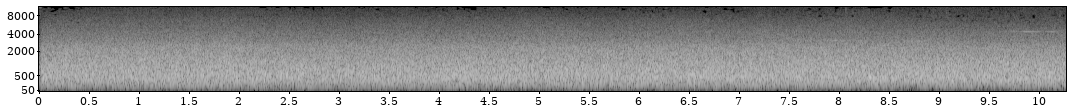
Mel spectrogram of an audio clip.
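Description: Steady, even rushing noise in a large train station hall, with no rhythm or tone, starting suddenly at a cut and holding one level.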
